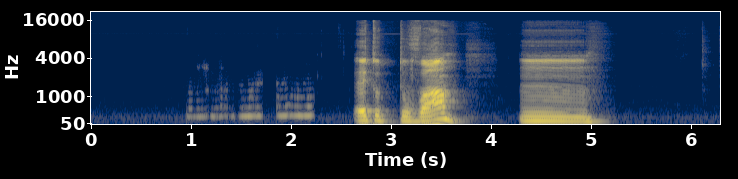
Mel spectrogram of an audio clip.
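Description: A young man talks and exclaims with animation close to a microphone.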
